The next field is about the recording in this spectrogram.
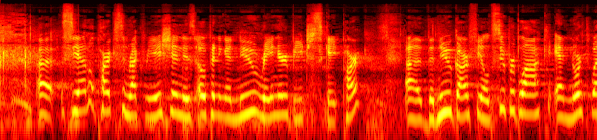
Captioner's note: applause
